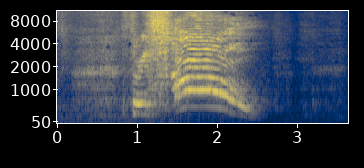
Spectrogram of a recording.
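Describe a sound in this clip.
A young woman cries out sharply in pain.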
